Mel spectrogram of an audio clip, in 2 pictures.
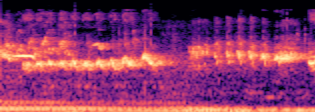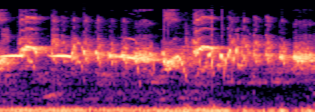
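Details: Competitive song of a white-rumped shama, provoked to sing against a rival: a long run of rapid, sliding whistled notes and chattering phrases, with a low droning hum for the first two seconds.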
